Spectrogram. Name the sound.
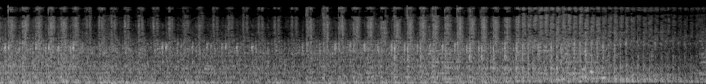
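motorcycle engine running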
